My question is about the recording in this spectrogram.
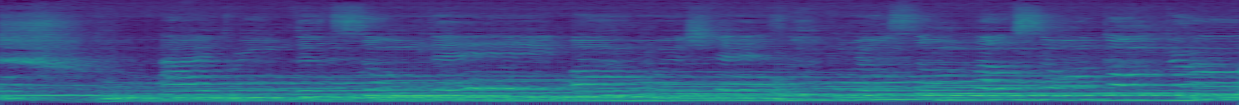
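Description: A mixed group of men and women singing a cappella in close harmony through microphones, with no instruments. Several voices hold sustained chords that change every second or so, with a brief break in the chord just under a second in.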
